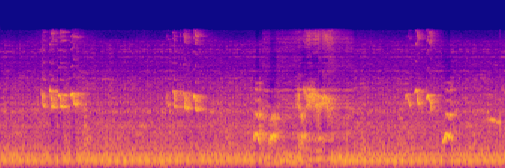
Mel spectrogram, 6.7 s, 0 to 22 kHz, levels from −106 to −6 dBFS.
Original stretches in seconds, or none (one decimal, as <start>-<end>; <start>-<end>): 0.0-3.5; 4.7-6.7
